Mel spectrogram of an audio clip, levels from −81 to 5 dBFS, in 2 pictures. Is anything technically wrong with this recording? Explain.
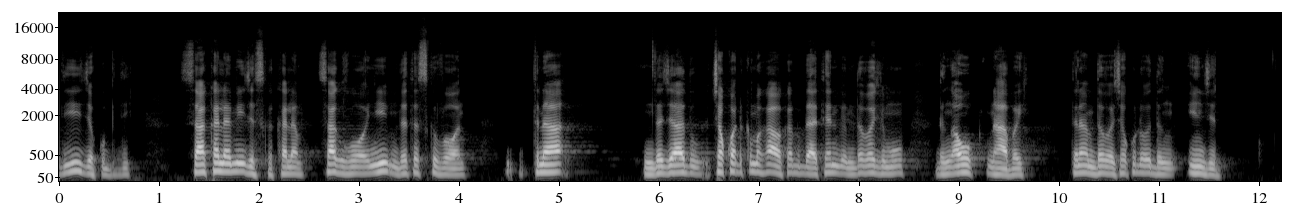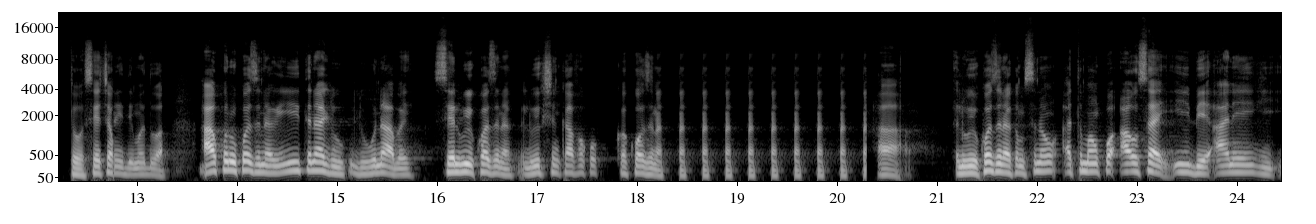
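Yes, there is a broken-record loop from 18.4 to 20.3 s. The player or stream likely stalled and kept resending the last fragment it held. The same 0.23 s snippet of speech repeats eight times back to back, and the speech that should have filled that gap is lost.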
